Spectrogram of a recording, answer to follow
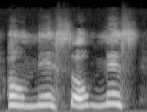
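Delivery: put-on high, loud, panicked servant girl; frightened stutter. A narrator's reading. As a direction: blurt it out in terror, near a sob. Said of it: "she stuttered".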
